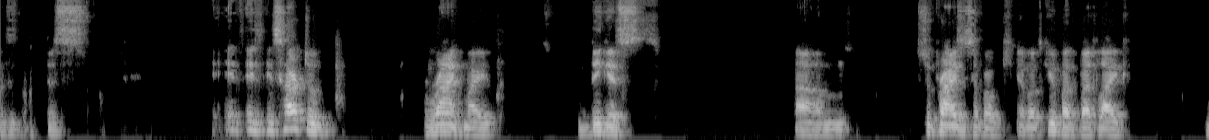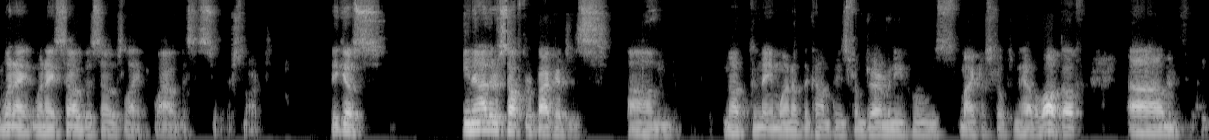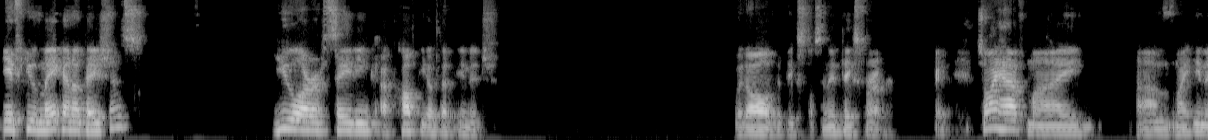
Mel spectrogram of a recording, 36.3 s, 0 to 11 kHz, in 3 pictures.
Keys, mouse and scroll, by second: 7.9 click, 12.6-13.5 drag, 14.4 click.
